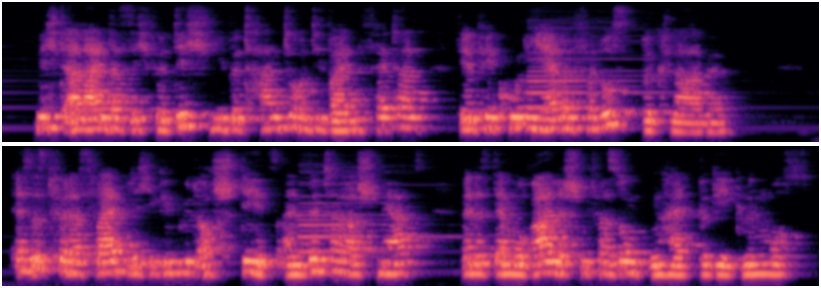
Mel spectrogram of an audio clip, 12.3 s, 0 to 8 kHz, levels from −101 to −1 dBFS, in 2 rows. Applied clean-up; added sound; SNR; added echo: classical method WPE with log-MMSE.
